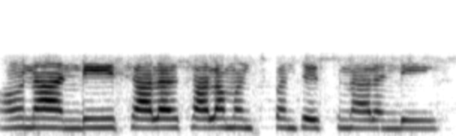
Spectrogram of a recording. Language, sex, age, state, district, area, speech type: Telugu, female, 18-30, Telangana, Hyderabad, urban, conversation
